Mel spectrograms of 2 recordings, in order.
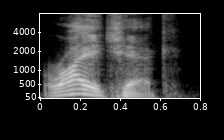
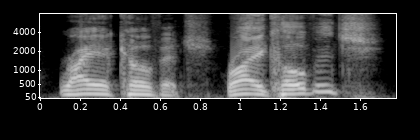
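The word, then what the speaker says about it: Rajaković: Well, I stayed up for it to hear a rant from the Toronto Raptors coach, Darko Rajacic. Right? Is that right? Rajakovic.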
